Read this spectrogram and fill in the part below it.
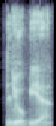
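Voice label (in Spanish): "lluvia", Spanish; ortografia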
